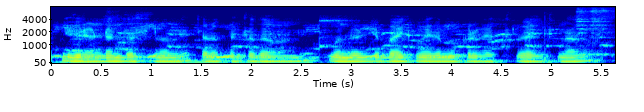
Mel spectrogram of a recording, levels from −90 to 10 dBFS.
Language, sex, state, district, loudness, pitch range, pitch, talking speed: Telugu, female, Andhra Pradesh, Krishna, -34 LUFS, 100-105 Hz, 100 Hz, 85 wpm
